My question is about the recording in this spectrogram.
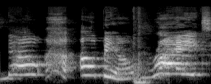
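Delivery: high, loud, drawn-out wail; re-enacted tearful protest; hysterical crying. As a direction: wail it slowly, insisting through mock sobs. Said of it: "I'm still crying hysterically".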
